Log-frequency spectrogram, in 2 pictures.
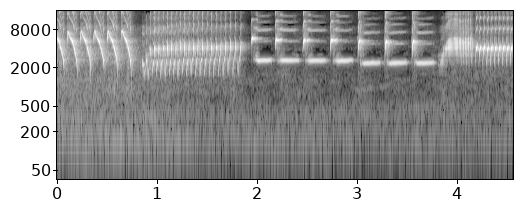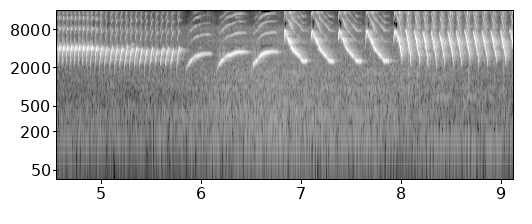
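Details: Gloster canary singing a varied song: downslurred sweeps, buzzy rolls, evenly spaced clipped whistles, a rattling trill, rising upslurred notes and a fast final trill, all high-pitched and delivered without pause.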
